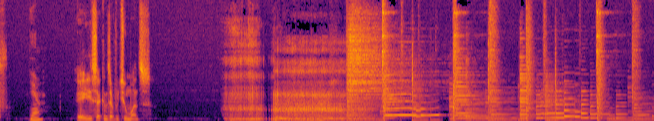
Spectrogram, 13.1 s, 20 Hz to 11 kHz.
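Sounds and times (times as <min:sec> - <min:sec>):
blues guitar: 0:06.6 - 0:13.0.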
